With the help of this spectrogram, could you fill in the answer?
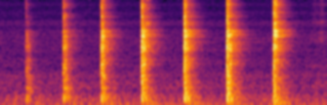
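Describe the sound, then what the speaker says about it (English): Seven sharp metallic hammer taps drive a roll pin into a distributor gear at a steady, slightly quickening pace, close and clear, each ringing briefly before the next strike. "Start it with the hammer and then finish it with the roll pin punch."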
